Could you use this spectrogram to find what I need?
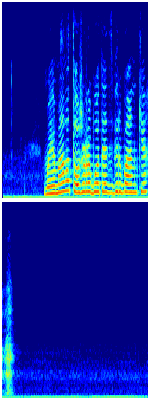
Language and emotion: Russian, positive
